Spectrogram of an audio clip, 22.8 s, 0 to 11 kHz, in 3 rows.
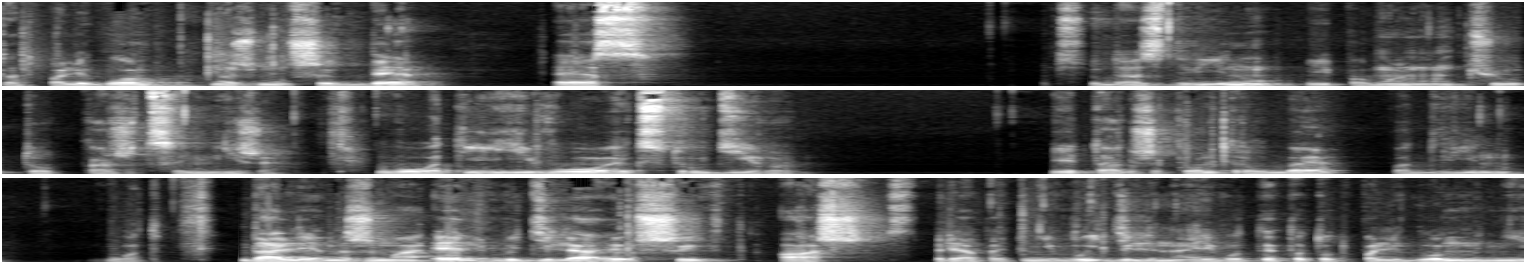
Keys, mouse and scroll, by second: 0.0 KP_1, 1.4 shift+d, 2.6 s, 5.7 click, 7.1-8.5 drag, 9.0 middle click, 10.3 e, 13.5 ctrl+b, 15.3 middle click, 16.8 l, 19.2 shift+h, 19.7 click, 20.3 shift+click, 20.9-22.2 drag.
